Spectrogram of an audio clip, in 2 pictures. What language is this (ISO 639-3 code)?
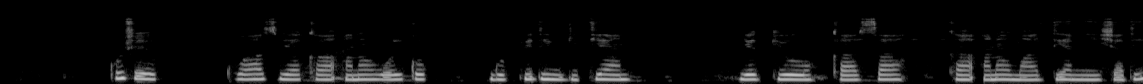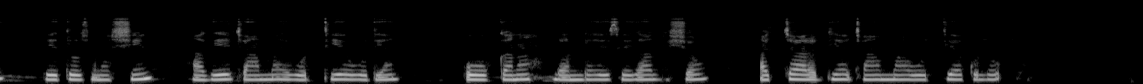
wal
